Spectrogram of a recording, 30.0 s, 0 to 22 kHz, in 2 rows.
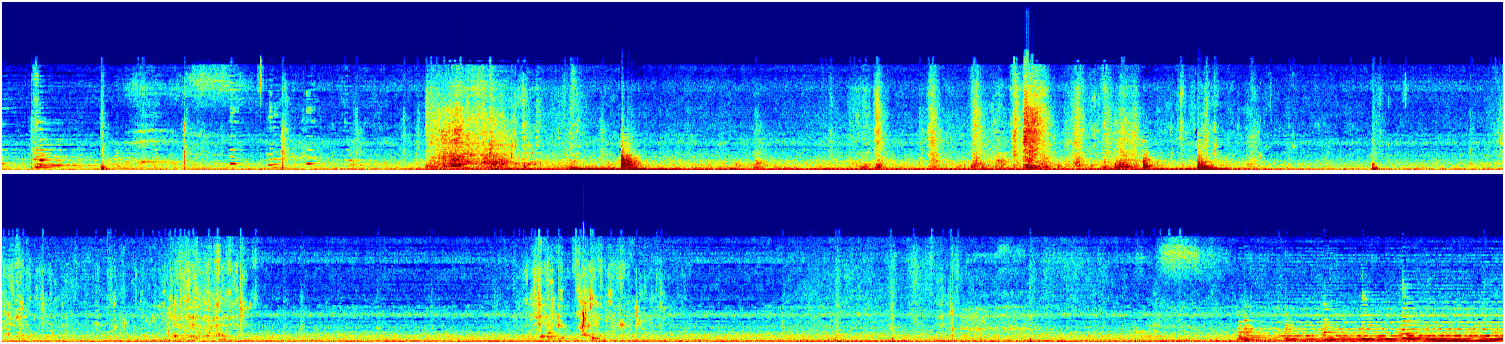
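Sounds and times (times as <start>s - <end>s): steady low hum: 0.0s - 30.0s
water splashing in a basin: 4.2s - 5.8s, 14.8s - 17.6s, 20.0s - 21.8s.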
